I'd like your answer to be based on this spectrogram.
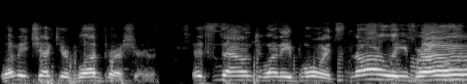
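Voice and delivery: put-on surfer dude voice. Joking that the other speaker would be a surfer doctor, surfer dude doctor voice. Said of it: "So you were like a surfer doctor".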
